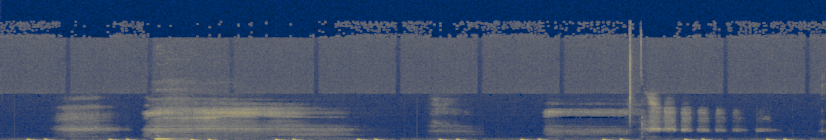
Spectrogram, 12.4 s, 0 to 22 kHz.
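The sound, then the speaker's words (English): A heartbeat heard through the chest gives about ten slow, evenly spaced low double thuds, each a soft lub-dub about 1.2 seconds apart, with faint higher hissing drifting over some beats. “Come on, and just listen to my heart.”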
